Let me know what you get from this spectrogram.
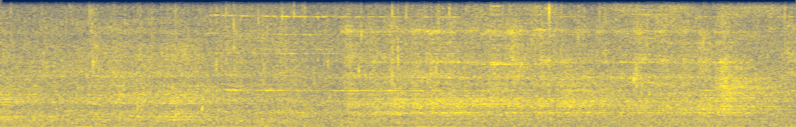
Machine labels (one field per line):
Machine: pump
